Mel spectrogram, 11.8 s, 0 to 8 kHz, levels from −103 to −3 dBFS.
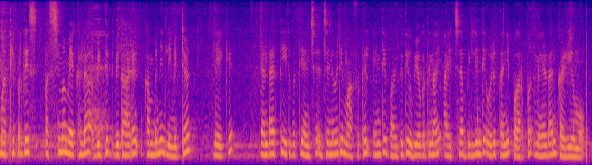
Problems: background sounds at intervals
